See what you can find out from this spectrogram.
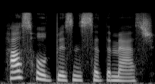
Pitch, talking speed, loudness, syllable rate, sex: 205 Hz, 190 wpm, -21 LUFS, 6.6 syllables/s, female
